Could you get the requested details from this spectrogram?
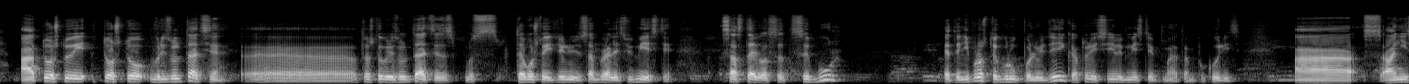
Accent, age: native, 50-69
